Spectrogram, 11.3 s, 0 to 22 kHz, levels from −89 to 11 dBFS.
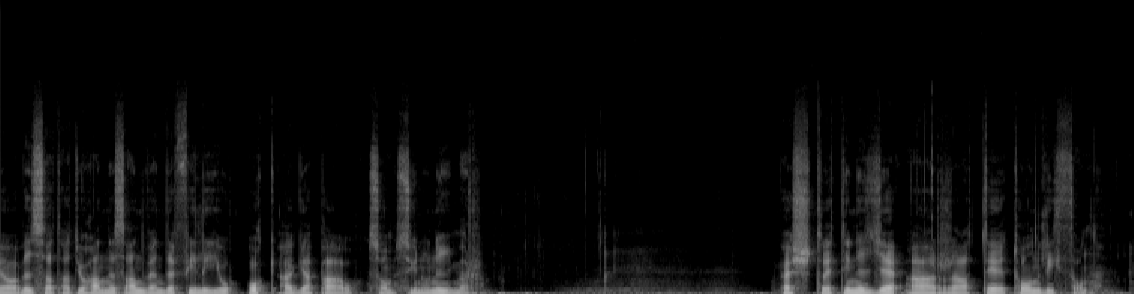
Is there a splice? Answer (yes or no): no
